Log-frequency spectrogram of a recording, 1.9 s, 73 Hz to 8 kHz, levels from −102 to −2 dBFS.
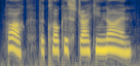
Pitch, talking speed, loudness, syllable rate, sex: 225 Hz, 190 wpm, -16 LUFS, 4.8 syllables/s, female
